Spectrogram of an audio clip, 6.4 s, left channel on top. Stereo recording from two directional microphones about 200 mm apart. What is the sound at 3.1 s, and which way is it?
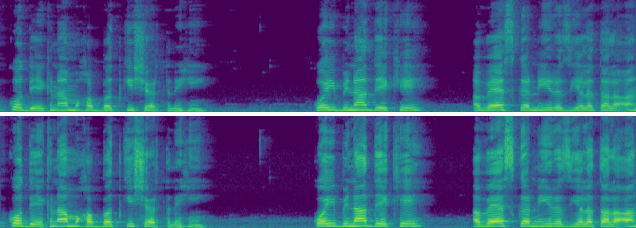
A woman's voice, 20° right (ahead or behind).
